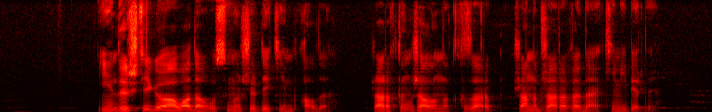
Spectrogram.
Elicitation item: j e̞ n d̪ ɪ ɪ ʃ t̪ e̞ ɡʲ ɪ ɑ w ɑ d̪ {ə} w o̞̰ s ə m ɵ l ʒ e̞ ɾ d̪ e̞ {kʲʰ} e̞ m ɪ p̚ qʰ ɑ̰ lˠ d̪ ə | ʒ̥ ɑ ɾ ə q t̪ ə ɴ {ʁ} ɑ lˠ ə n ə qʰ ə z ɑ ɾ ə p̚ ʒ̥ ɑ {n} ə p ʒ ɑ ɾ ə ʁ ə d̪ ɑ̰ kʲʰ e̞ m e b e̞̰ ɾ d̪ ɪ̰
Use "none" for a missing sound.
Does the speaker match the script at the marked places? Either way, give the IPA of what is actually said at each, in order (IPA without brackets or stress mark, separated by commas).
ɑ, kʲʰ, ʒ, n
